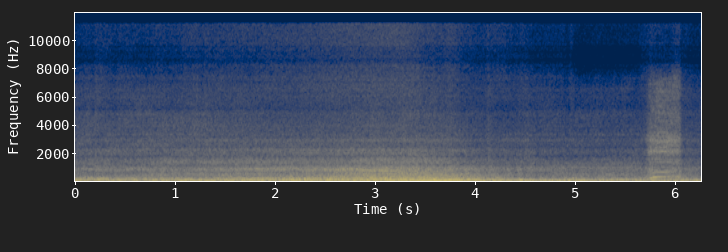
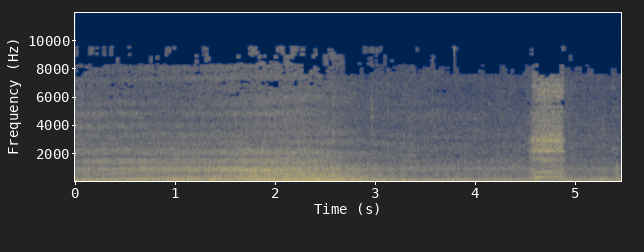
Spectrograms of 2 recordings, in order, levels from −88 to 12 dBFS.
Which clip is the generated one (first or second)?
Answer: first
